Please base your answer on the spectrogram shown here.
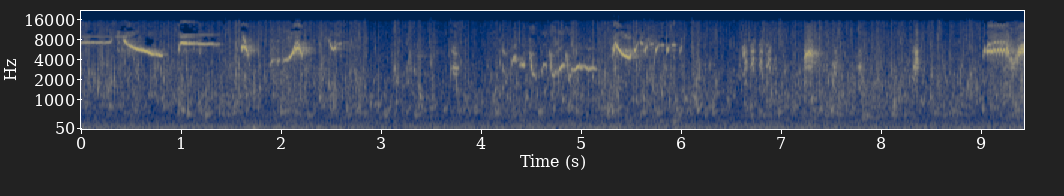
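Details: Thrush song for a caged bird that has stopped singing: scattered, sharply descending whistles and clear, ringing notes separated by short gaps, with a faint wash of background noise.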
